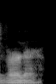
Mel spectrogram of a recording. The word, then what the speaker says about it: Wernher: honors Verner von Braun I keep going Werner Verner I'm sure it's Verner um the gender or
